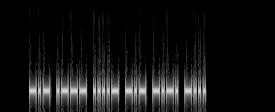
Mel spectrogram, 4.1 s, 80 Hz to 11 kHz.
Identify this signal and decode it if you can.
Morse code, heard as a keyed tone, about 36 wpm, 700 Hz. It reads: KJ4KCB
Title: USA Call Signs - 6 Characters - 3x Character Spacing - 35wpm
